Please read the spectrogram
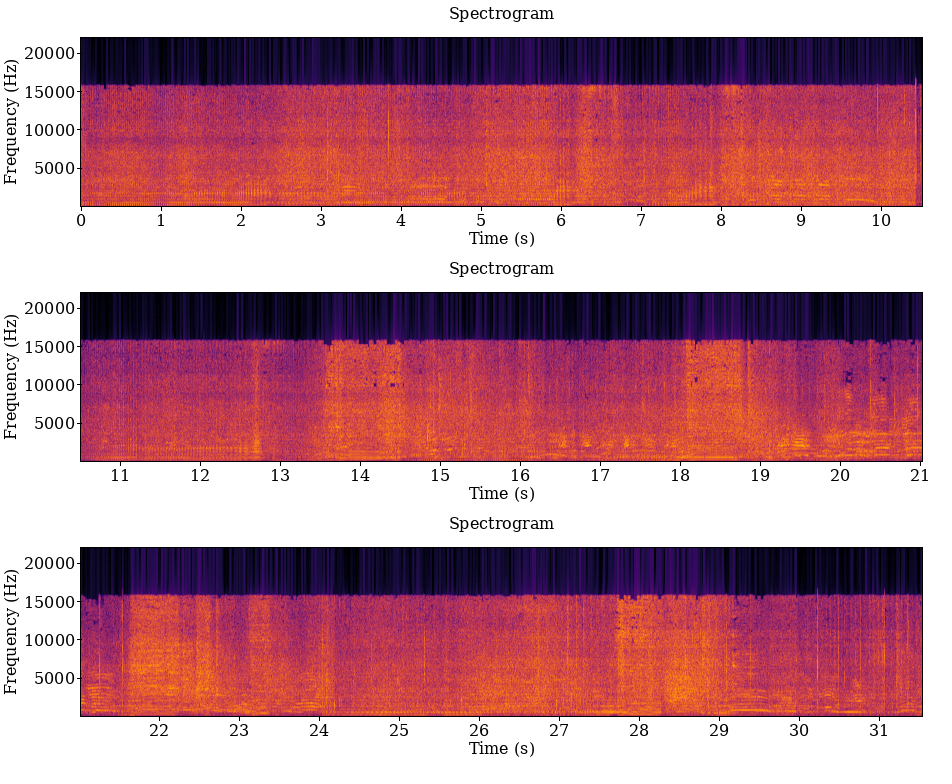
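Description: Several hard enduro dirt bike engines revving in repeated rising and falling bursts as riders fight their bikes up a steep muddy climb, with spectators shouting and talking over them.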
